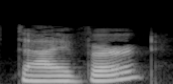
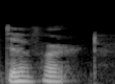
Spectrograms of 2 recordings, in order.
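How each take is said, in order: First: The first vowel is a full long i. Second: The first vowel is reduced to schwa. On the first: "making the vowel long" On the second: "Divert is also sometimes slightly schwa"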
